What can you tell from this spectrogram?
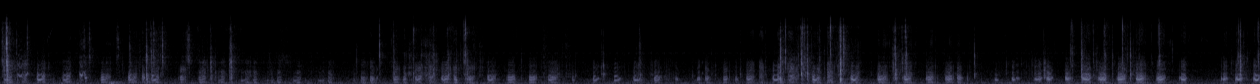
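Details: Guinea pig Chip, eager to play Among Us for the first time, makes steady rhythmic clucking, short pulses in quick bursts separated by brief gaps, with occasional sharp clicks.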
